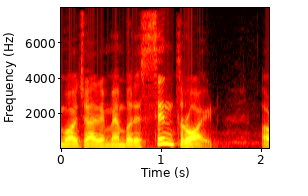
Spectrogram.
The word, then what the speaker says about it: Synthroid: which I remember is Synthroid. All right, Synthroid. I can spell it as Cynthroid. That's Synthroid. The other way to pronounce is Sinthroid. Okay, it's again Synthroid.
